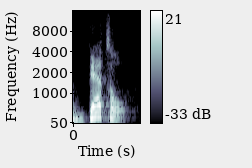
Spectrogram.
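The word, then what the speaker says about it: baetyl: renamed from omphalos to bettle and it's a little funny because the AE is kind of pronounced E so it's more like beetle now interestingly enough this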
